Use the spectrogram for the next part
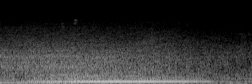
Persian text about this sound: آه یه ماشین دیگه.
